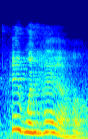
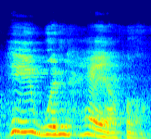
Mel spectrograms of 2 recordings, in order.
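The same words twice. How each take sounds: First: Said in the usual way. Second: Drawn out very slowly, each word weighted; slow deliberate repetition; slow emphatic repeat. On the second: Shown as a demonstration. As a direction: spell it out slowly for them. Repeating the point, slowed.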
